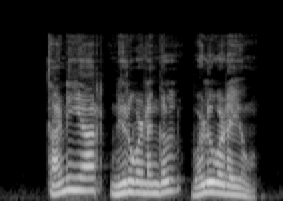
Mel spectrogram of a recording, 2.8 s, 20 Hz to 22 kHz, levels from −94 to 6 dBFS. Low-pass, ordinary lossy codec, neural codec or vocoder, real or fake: 10.8 kHz; none; none; real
